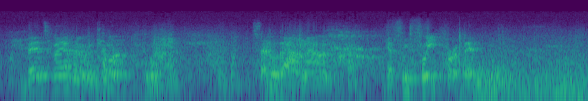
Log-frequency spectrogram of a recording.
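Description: A man speaks urgently nearby.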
